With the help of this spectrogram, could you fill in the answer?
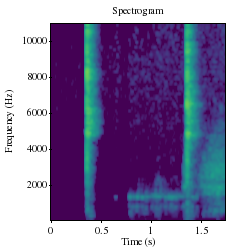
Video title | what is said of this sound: Unbox the Fold with Me - Dreaming Robots' New E-Spinner & My Thoughts | I kind of just want to tap it just to hear that little metal tap.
